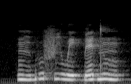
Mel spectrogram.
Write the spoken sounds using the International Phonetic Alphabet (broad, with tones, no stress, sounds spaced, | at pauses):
ũ˨ ɡ͡b u˨˦ f i˧ w e˨ ɡ͡b ɛ˨˦ d ũ˦˨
